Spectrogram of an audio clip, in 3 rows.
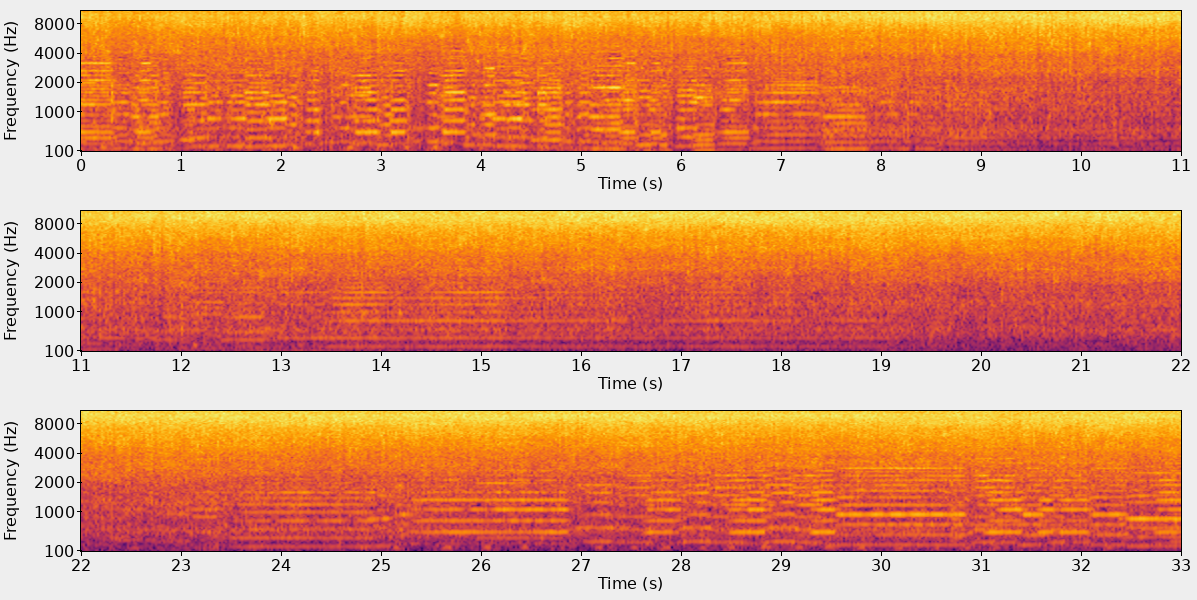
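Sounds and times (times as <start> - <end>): okra sizzling in a pan: 0.0 - 33.0.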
